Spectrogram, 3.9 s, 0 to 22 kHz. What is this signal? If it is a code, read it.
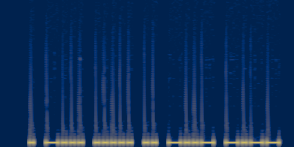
Morse code, heard as a keyed tone, about 22 wpm, 700 Hz. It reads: EB5IXY
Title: DXCC-100 Call Signs - 6 Characters - Repeated 3x - 22wpm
